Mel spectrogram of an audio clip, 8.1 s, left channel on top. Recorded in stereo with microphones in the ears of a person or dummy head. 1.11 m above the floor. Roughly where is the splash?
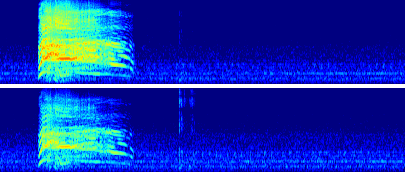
Right.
